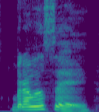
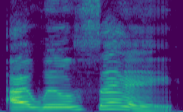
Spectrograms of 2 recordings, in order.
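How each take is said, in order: First: Said in the usual way. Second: Stretched, slow "I will say", louder and higher; slow, playful proclamation; drawn-out emphasis. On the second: Real, not acted. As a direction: draw out "I will say" after a laugh. Playful drawn-out repeat after laughing.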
